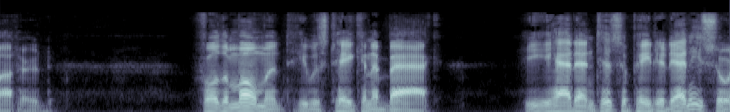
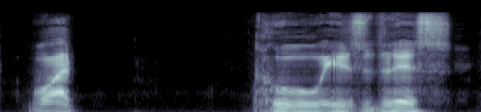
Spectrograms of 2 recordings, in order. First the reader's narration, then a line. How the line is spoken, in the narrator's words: he growled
